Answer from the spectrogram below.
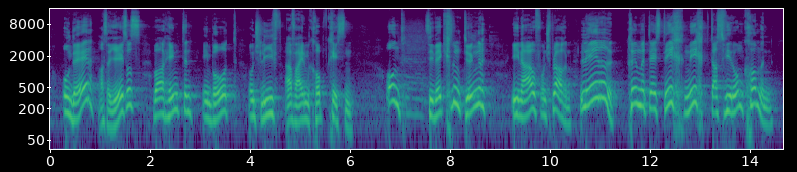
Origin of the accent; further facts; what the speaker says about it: Thalwil, Zurich, Switzerland; in eine Schifffahrt von Talwil, wo ich aufgewachsen bin, über Horgen nach Zürich fahren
